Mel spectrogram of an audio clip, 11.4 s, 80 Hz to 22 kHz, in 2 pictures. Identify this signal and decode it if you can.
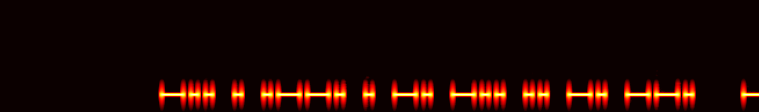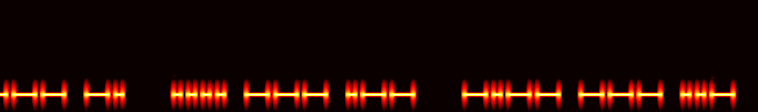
Morse code, heard as a keyed tone, about 22 wpm, 700 Hz. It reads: DEPENDING ON HOW YOU
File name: practice / 22wpm / Sets of 7 Words - 22wpm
